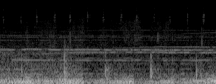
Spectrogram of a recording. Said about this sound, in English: I can't hear anything but the screeching and screaming of that subway line.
